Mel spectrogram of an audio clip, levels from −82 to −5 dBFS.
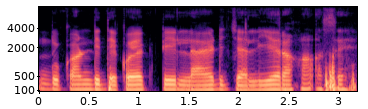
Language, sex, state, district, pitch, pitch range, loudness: Bengali, male, Assam, Hailakandi, 125 Hz, 120-130 Hz, -17 LUFS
